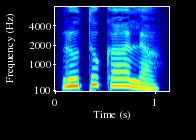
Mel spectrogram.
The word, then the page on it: ಋತುಕಾಲ: Kannada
